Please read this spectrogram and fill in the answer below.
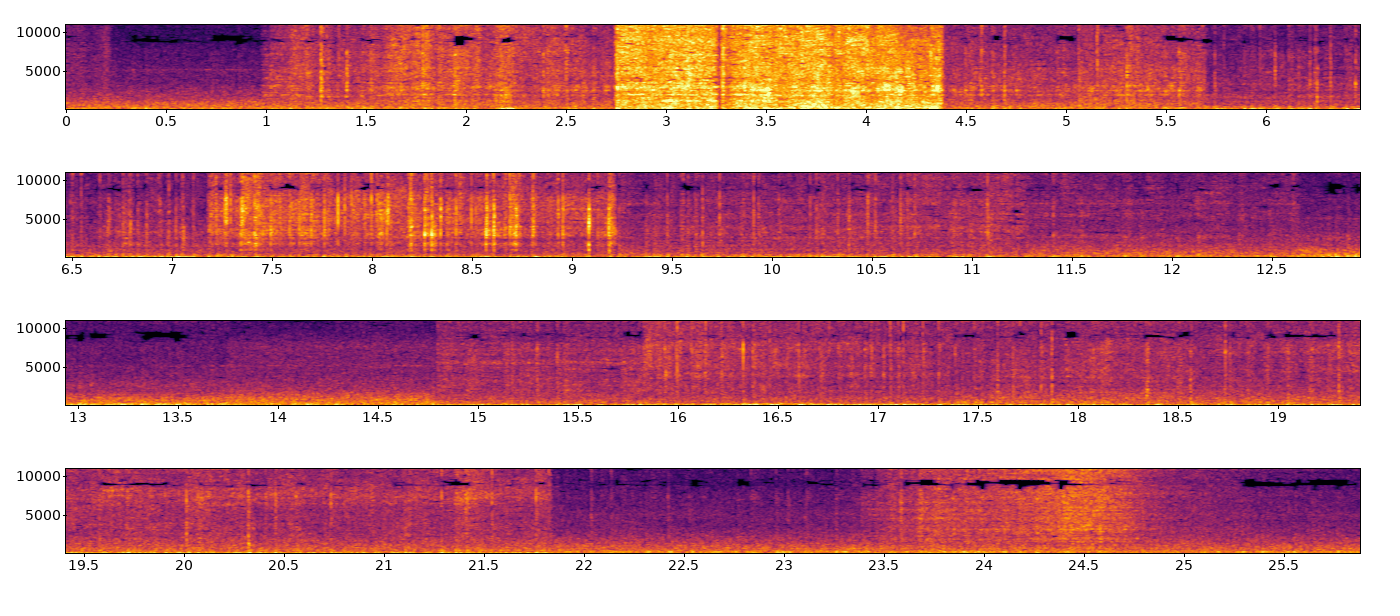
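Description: Food sizzling in hot oil in a small pan over a wood fire, flaring into loud hissing bursts several times as pieces of meat go into the pan, the loudest about three seconds in for a second and a half, with a quieter sizzle between.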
